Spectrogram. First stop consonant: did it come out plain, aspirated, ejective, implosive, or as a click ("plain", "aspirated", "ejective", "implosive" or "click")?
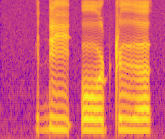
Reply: implosive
